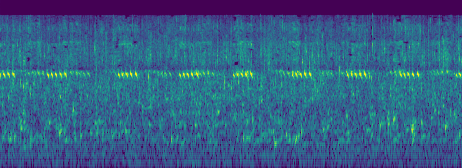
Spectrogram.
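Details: Gentle crickets beside a trickling stream: short high-pitched chirps in clean pulsed bursts, one roughly every half to three-quarters of a second, riding over a steady rushing wash of flowing water.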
